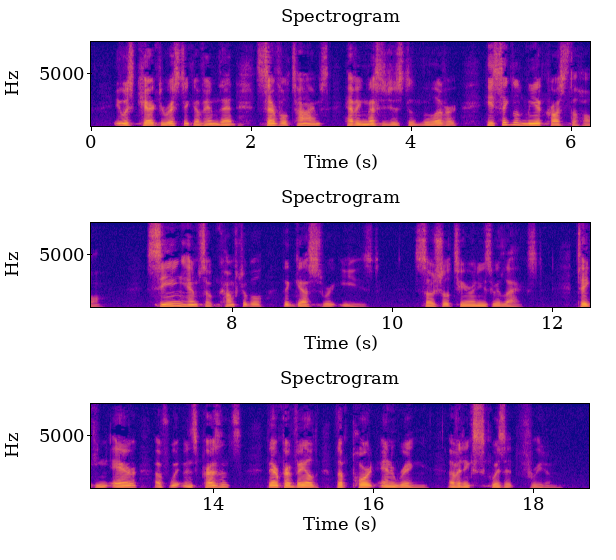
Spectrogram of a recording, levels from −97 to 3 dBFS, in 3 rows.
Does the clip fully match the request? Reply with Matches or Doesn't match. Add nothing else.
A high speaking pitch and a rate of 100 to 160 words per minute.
Doesn't match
